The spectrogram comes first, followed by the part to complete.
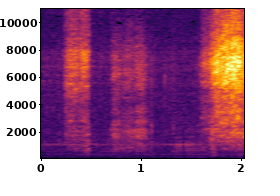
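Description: Hands rubbing and scraping against a cardboard-backed plastic blister package of an action figure as it is handled, in short scuffs with a louder scrape near the end.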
